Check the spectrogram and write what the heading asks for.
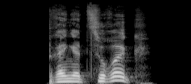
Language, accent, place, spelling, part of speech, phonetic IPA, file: German, Germany, Berlin, dränget zurück, verb, [ˌdʁɛŋət t͡suˈʁʏk], De-dränget zurück.ogg
- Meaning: second-person plural subjunctive I of zurückdrängen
